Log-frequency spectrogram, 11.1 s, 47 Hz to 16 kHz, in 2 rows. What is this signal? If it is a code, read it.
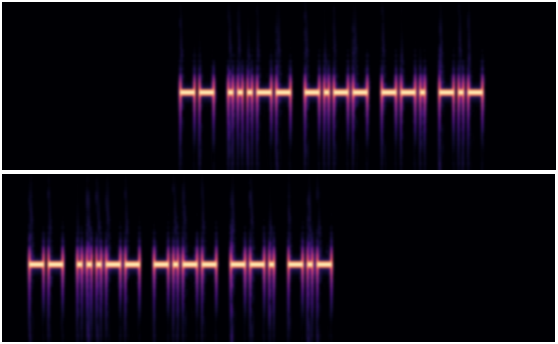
Morse code, heard as a keyed tone, about 25 wpm, 700 Hz. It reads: M3YGK M3YGK
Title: DXCC-100 Call Signs - 5 Characters - Repeated 2x - 25wpm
